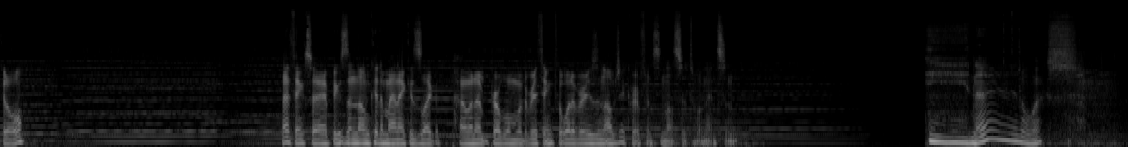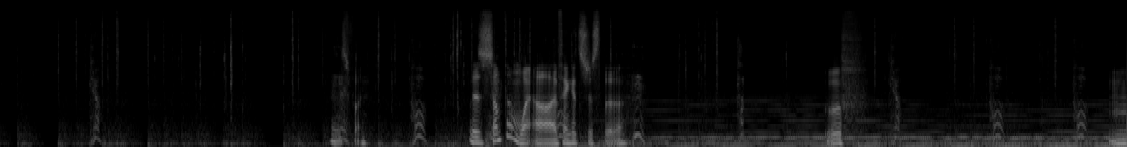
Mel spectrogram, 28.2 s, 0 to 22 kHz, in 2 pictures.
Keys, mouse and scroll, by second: 1.1 click, 12.6 click, 14.2-23.8 typing, 24.9-28.1 typing.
